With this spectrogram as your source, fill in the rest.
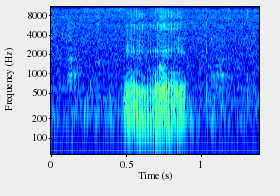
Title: Snoring Yorkie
